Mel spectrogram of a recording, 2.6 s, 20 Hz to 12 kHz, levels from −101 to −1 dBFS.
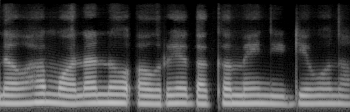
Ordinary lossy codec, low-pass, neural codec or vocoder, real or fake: none; 10.8 kHz; codec, 24 kHz, 0.9 kbps, WavTokenizer, large speech release; fake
